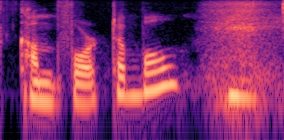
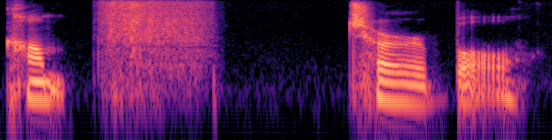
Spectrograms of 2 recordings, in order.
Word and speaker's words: comfortable: that it no longer sounds the way that it looks comfortable but we don't say it that way we make the mf combination comfortable comfortable one two three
